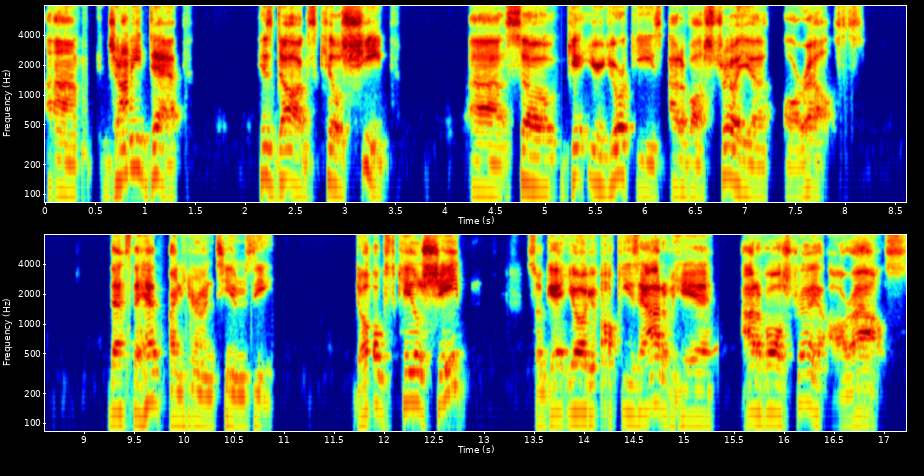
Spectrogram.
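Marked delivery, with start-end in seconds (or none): 11.7-17.2 horrible, bad put-on Australian accent. Reading a TMZ headline aloud in a horrible Australian accent. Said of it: "That was a horrible accent that time".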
